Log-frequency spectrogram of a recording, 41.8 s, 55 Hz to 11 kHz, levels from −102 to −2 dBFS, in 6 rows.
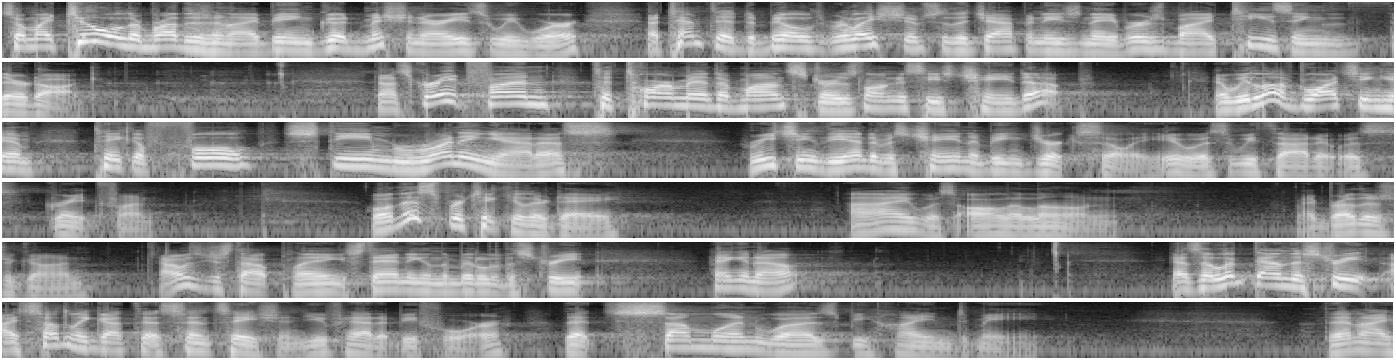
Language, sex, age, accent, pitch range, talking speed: English, male, 50-69, American, 95-135 Hz, 165 wpm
